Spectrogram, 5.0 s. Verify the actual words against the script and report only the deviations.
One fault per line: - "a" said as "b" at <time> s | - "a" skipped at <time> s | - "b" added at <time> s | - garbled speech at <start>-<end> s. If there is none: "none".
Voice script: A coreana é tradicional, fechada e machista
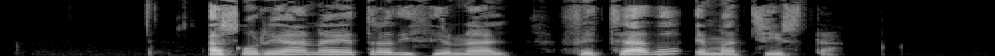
none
